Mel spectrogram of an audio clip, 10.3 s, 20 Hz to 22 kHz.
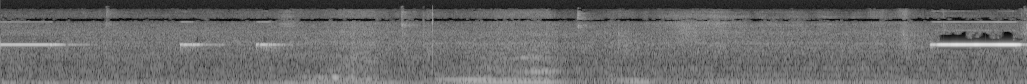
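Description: Challenge Titan 200 hydraulic paper cutter's pump running with a steady low hum, growing louder and heavier for about a second midway as the machine works through a cutting stroke. Short electronic beeps sound three times near the start and a longer beep near the end.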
